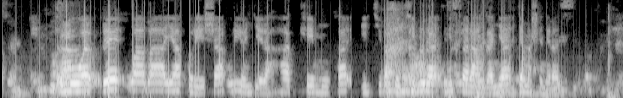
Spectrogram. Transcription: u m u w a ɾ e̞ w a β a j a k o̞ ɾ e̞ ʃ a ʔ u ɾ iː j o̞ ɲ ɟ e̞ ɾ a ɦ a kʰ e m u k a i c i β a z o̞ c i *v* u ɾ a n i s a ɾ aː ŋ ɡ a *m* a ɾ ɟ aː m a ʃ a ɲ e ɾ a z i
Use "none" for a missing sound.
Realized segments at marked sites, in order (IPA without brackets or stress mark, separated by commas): β, ɲ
